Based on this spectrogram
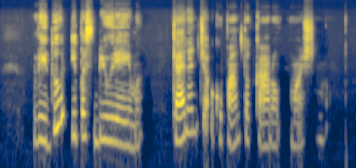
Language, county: Lithuanian, Šiauliai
